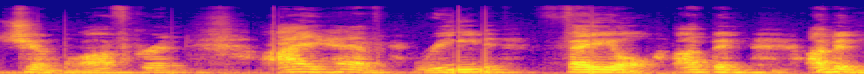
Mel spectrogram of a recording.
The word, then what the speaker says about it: Foehl: I have Reed Foehl. I've been mispronouncing his name for the past 2 weeks. It's Foehl. It's Foehl. It's a German name.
